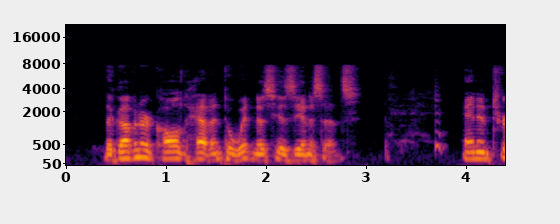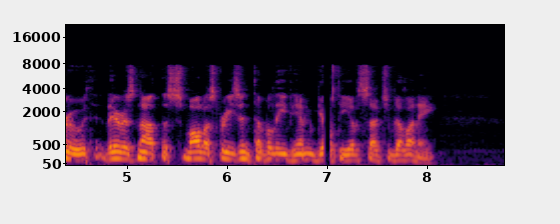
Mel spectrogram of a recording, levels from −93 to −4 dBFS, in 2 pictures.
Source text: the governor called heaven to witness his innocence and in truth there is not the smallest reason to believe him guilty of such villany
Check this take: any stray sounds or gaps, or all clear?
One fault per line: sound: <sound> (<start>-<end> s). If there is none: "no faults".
sound: laugh (3.2-3.8 s)
sound: dropout (7.0-7.0 s)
